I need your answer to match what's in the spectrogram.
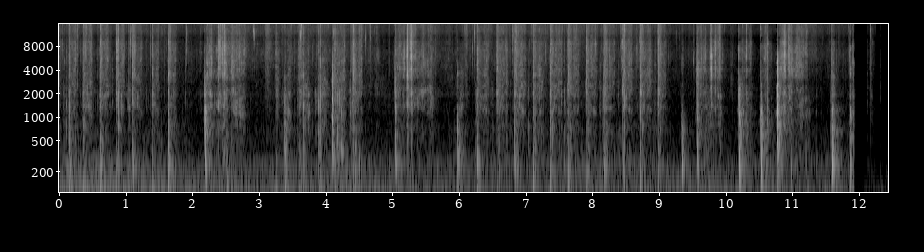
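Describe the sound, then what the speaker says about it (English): Egg whites beaten by hand into a chocolate mixture for a French chocolate cake, heard as quick, irregular soft tapping and scraping of a utensil in a bowl, close and fairly quiet, with no talk. "add it into the chocolate mixture, and you're going to beat that in very carefully"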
